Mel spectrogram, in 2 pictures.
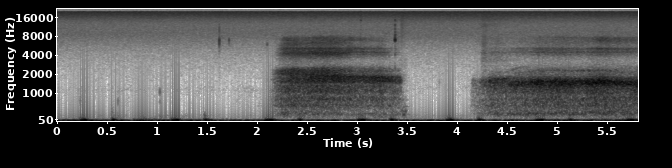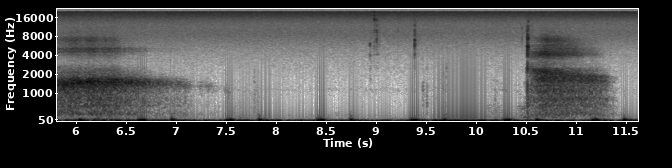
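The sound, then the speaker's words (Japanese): A person's heartbeat thumps low and steady throughout in a long run of regular soft pulses, with three longer breathy swells of noise passing over it. “私の音、聞いて。ドクンドクンって。”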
